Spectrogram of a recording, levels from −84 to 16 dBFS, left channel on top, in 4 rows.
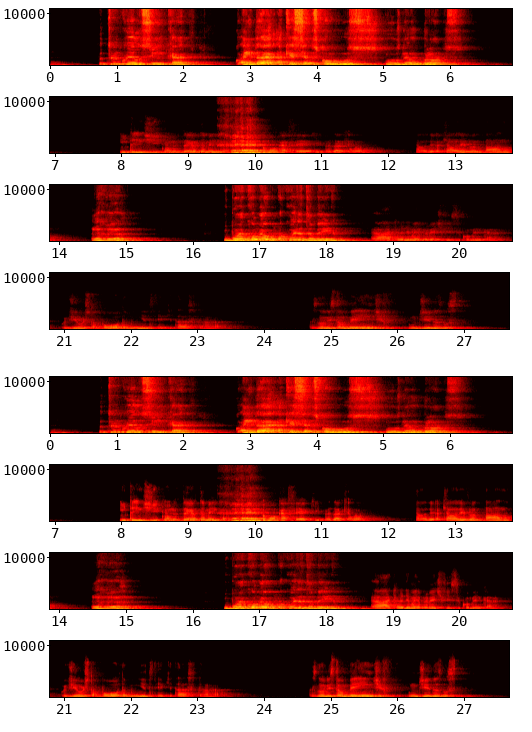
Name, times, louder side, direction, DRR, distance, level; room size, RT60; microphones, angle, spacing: voice 1, 0.7-2.1 2.8-6.2 9.6-10.1 14.5-15.0 16.5-18.3, left 2 dB, 30° left, 3 dB, 0.6 m, -23 dB
voice 2, 8.0-11.7 12.4-13.8 18.7-20.6 21.0-23.4 24.7-25.9 26.2-26.9, right 3 dB, 55° right, 8 dB, 0.4 m, -35 dB
9.5 x 3.4 x 3.3 m, 1.1 s
head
